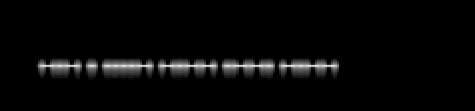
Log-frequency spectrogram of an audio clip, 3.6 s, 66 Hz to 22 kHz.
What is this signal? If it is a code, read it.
Morse code, heard as a keyed tone, about 37 wpm, 700 Hz. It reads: KE4YPY
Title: USA Call Signs - 6 Characters - Repeated 3x - 40wpm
